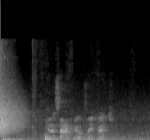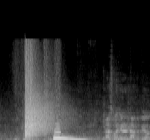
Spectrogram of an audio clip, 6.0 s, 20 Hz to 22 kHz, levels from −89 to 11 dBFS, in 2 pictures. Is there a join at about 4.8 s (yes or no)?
no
